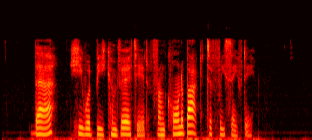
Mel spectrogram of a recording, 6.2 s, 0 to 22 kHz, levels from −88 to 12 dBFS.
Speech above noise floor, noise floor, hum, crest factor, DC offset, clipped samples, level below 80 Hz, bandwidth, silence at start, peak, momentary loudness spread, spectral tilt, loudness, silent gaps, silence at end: 42 dB; -69 dBFS; none; 20 dB; under 0.1%; under 0.1%; -50 dBFS; 7.4 kHz; 0.6 s; -8 dBFS; 13 LU; -4.5 dB/octave; -28 LUFS; none; 1.05 s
